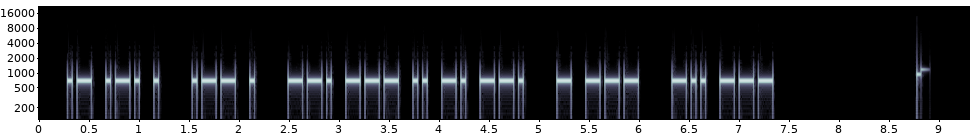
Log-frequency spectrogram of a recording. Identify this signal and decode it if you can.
Morse code, heard as a keyed tone, about 25 wpm, 700 Hz. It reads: ARE WE GOING TO DO
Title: Sets of 5 Words 25wpm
